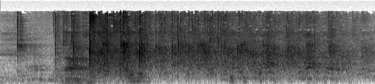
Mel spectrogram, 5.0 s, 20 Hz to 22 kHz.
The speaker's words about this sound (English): And it's kind of funny we clap. You've been doing what you're supposed to be doing all along for 60 days after 25 years here and being 44 years old.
